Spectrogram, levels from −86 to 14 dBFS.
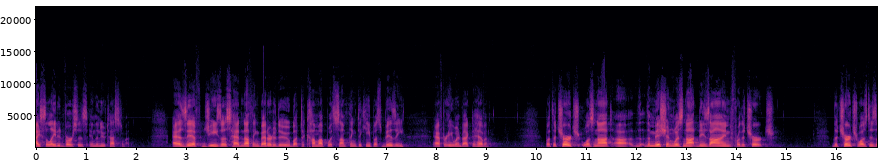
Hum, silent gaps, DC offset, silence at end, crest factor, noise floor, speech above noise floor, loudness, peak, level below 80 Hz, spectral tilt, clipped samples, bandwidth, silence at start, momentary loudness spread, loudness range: none; none; under 0.1%; 0 s; 20 dB; -71 dBFS; 46 dB; -26 LUFS; -8 dBFS; -68 dBFS; -4.5 dB/octave; under 0.1%; 11.5 kHz; 0 s; 14 LU; 8 LU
